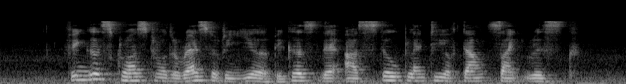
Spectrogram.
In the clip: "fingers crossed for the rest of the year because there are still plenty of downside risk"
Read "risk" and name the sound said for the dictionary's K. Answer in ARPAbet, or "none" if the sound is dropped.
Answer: K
